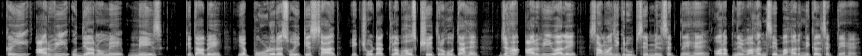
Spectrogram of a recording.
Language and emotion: Hindi, neutral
